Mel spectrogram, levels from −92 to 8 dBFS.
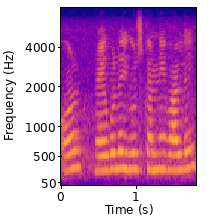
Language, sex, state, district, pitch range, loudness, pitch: Hindi, female, Chhattisgarh, Bilaspur, 260-285 Hz, -16 LUFS, 275 Hz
